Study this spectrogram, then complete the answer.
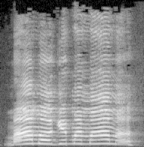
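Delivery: put-on very high, loud little-child call; voicing the baby. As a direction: squeal it like a toddler calling mom.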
